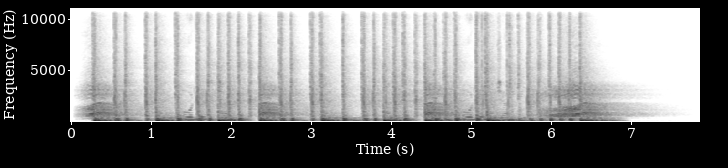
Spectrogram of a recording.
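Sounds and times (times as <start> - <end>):
choir logo jingle: 0.0 - 3.0, 4.2 - 7.2
foot stomps: 0.3 - 6.6
hand claps: 0.3 - 6.6.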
